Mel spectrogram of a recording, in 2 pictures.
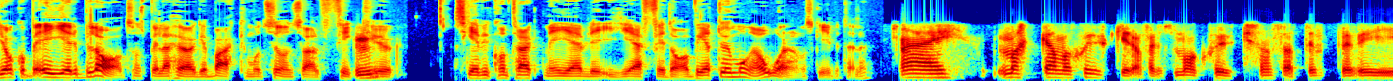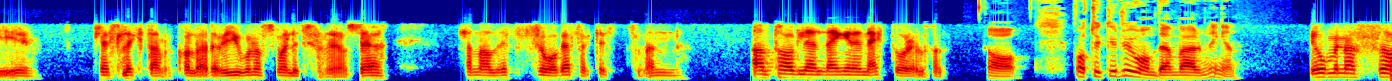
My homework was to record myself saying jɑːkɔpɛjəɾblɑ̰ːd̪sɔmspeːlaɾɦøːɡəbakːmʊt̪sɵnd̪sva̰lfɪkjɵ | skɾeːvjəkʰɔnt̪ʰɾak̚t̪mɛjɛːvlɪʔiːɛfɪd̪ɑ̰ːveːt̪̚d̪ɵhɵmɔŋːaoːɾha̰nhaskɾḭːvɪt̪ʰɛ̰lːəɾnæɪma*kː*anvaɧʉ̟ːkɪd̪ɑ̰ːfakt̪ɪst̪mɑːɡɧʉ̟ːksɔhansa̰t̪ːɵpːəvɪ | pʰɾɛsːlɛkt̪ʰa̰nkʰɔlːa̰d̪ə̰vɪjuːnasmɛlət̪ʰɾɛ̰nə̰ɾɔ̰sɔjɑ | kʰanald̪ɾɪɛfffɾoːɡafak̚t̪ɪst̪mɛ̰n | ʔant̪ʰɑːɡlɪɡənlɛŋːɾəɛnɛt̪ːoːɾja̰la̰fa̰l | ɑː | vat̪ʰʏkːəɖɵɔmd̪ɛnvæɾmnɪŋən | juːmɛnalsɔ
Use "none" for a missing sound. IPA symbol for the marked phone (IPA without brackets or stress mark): kː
